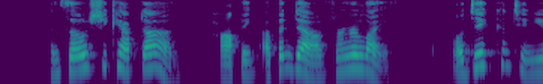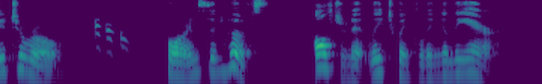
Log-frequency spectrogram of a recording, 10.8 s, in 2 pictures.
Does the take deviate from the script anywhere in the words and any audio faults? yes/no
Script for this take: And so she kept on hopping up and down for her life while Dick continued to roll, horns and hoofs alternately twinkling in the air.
yes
